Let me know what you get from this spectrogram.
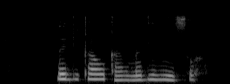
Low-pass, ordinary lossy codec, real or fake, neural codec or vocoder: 9.9 kHz; Opus, 24 kbps; fake; autoencoder, 22.05 kHz, a latent of 192 numbers a frame, VITS, trained on one speaker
